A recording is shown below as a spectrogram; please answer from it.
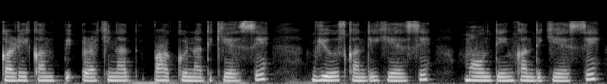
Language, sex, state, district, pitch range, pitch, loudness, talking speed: Nagamese, female, Nagaland, Kohima, 175-185 Hz, 180 Hz, -17 LUFS, 160 wpm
